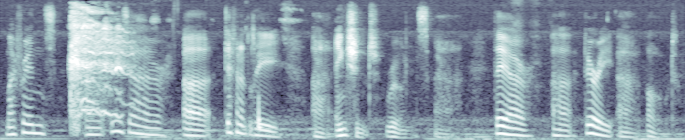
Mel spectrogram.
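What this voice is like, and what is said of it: Performed character voice. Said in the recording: “my best Ho impression... That's a very good impression.”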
